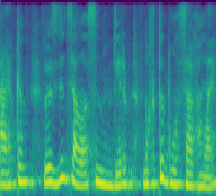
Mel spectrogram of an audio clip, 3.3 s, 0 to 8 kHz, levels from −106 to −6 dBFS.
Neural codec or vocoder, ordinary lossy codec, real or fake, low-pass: codec, 16 kHz, 1 kbps, FreqCodec, larger model; none; fake; 7.2 kHz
